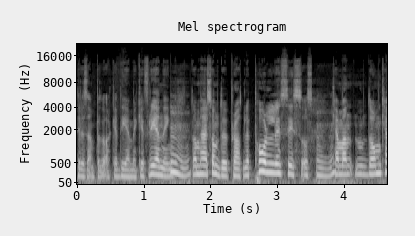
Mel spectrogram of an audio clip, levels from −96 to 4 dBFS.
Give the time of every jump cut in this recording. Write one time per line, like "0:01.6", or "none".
0:01.9
0:02.5
0:03.5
